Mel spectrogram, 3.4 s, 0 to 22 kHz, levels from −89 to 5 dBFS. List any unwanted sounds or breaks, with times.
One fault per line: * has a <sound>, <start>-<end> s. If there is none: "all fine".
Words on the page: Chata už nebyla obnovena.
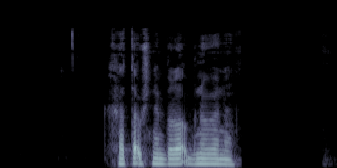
all fine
